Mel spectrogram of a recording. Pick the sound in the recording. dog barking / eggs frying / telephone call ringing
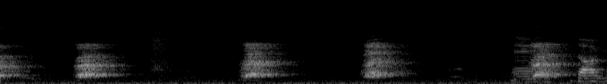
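dog barking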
